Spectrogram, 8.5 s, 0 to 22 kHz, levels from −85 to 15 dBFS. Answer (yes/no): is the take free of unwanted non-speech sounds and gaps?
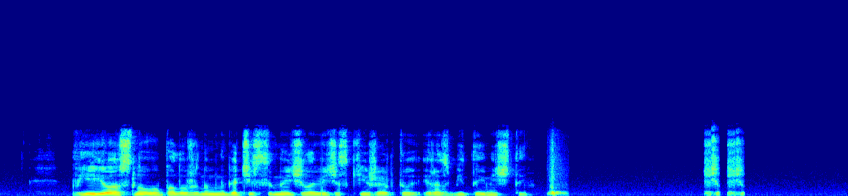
no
